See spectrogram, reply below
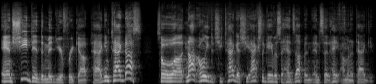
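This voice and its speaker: A man hosting a casual, enthusiastic book vlog, talking in an animated way with halting restarts and repeated words. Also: fairly high pitch.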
